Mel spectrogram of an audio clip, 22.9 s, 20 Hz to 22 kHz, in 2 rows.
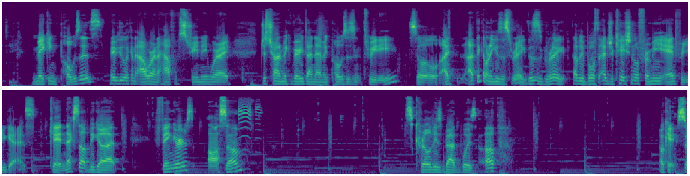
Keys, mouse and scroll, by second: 6.8 middle click, 8.5-9.0 shift+middle drag, 9.2 middle click, 12.2 middle drag, 12.5 shift+middle click, 12.9 middle drag, 13.8 click, 14.2 shift+middle click, 15.0 click, 15.8 e, 16.1 shift+middle drag, 16.6-17.3 drag, 17.5 shift+middle drag, 17.8 shift+middle drag, 19.6-19.9 shift+drag, 21.4-22.5 drag.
